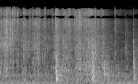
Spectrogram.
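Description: Rustling of paper and plastic packaging being handled, with two light knocks about a second in and half a second later; the rustling fades near the end.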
